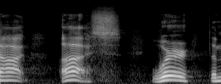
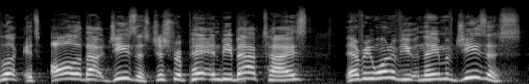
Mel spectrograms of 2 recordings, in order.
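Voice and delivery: higher-pitched, urgent proclamation; impassioned preaching; 6 semitones higher than usual. Acted. Peter urging the crowd to repent, impassioned preaching. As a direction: preach it out with rising fervor, pitched up.

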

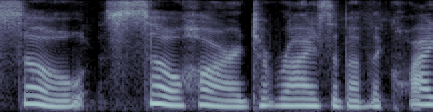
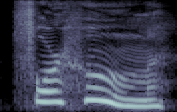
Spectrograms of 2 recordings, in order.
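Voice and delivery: incredulous; 9 semitones higher than usual. A narrator's reading. Connie questions.

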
